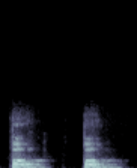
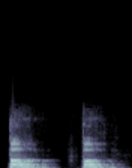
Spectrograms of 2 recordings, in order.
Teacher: the air is obstructed by the lips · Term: Oshia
